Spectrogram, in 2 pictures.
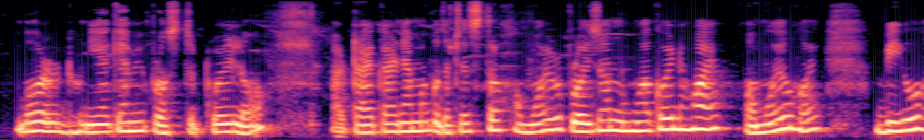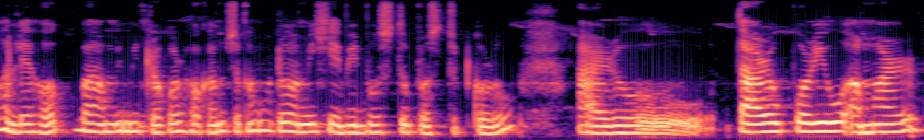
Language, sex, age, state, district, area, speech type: Assamese, female, 30-45, Assam, Charaideo, urban, spontaneous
